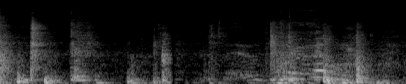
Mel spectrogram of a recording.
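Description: Voices of people scuffling about, with a series of sharp knocks and thumps in the first couple of seconds.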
